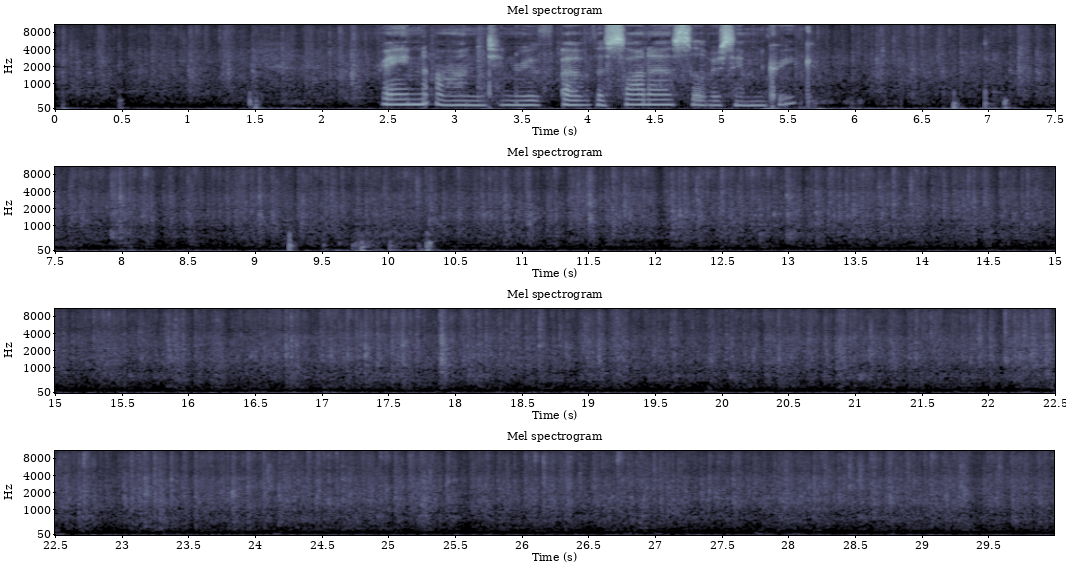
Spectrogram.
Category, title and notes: Soundscapes > Nature
Rain on tin roof
Rain falling on the sauna roof at the ranger station at Silver Salmon Creek, Alaska
Alaska, Tin, Rain, Thrush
